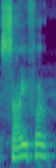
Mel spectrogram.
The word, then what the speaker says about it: cypher: एच ई R safer साइफर इसको साइफर कहेंगे वैसे तो य सिफर से है लेकिन इसको इसकी प्रोनंसिएशन साइफर है तो यह सी वाई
